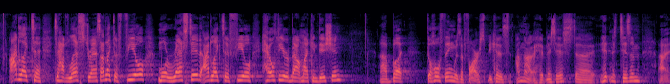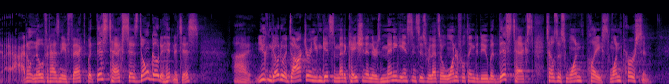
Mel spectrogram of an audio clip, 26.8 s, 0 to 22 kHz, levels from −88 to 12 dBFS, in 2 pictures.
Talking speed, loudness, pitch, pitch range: 195 wpm, -25 LUFS, 170 Hz, 150-195 Hz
